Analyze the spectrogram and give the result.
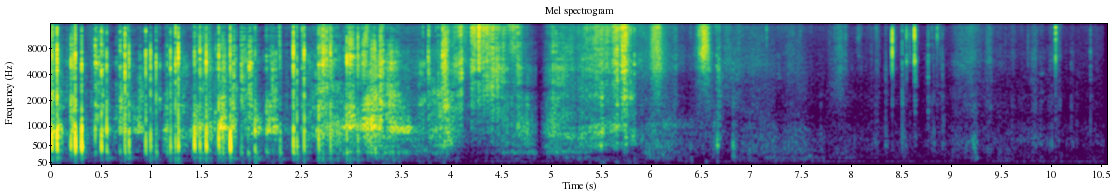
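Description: Long nails quickly scratch and tap the textured surface of a beige, hollow plastic air freshener dispenser housing, first lying on its side and then stood upright. Dense, dry, scratchy rasps with a hollow plastic tone fill the first few seconds, then fade into a quieter scrape and a few sparse, faint ticks by the end.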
